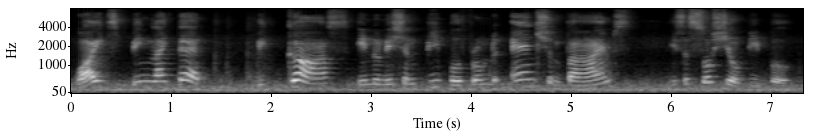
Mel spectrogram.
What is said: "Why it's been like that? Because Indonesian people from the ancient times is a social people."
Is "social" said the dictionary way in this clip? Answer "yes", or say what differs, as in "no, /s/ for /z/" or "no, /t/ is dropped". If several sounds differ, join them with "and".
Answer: yes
